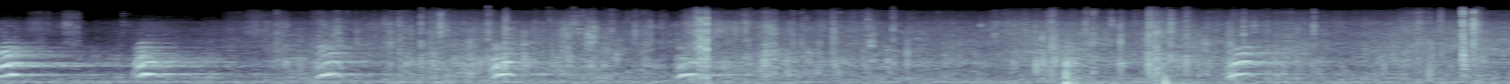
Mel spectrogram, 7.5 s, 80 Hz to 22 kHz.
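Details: Arrow, a Slovakian hound, holding wild boar at bay on a November 2022 driven hunt in Sweden, gives steady ringing barks about once a second, each sharp and harmonic, over faint woodland rustle and a few cracking twigs.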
